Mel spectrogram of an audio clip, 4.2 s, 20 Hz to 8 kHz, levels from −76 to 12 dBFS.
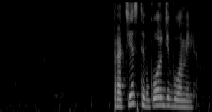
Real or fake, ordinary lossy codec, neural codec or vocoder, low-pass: fake; MP3, 64 kbps; codec, 16 kHz, 2 kbps, X-Codec, HuBERT features, trained on balanced general audio; 7.2 kHz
